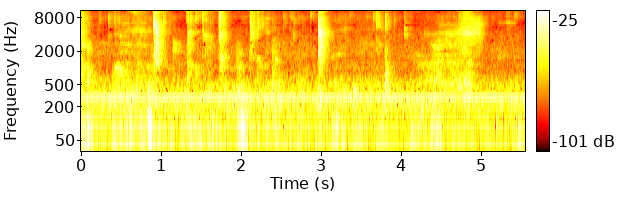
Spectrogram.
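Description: Faint mouth sounds of two people eating fried chicken: a scatter of short wet clicks and smacks from chewing and lips, over a low steady hum.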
